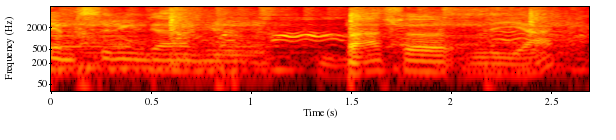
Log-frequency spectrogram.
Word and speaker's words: Basia Lyjak: sitting down here with Basia Lyjak. Am I even close to pronouncing that correctly? That's the Polish way, but Okay. which is pretty impressive. But it's Basia Lyjak.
